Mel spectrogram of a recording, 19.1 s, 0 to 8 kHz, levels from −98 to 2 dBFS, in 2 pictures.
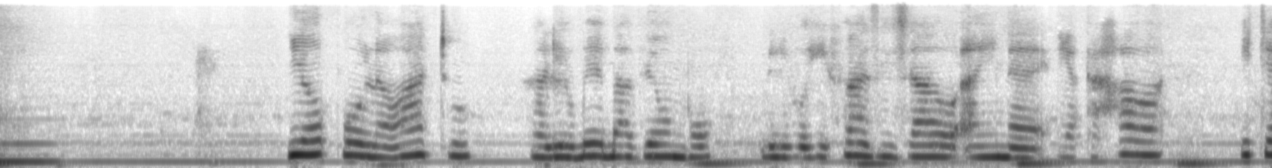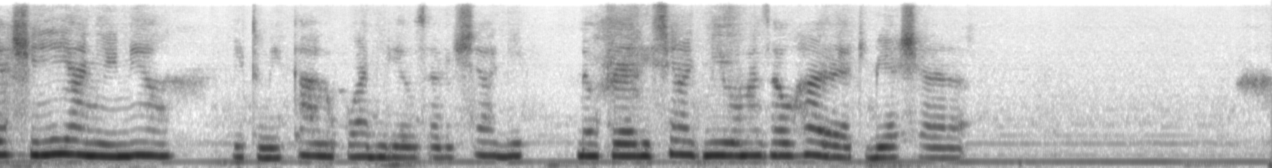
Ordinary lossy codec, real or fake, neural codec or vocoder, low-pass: Opus, 64 kbps; fake; codec, 16 kHz, 2 kbps, X-Codec, HuBERT features, trained on balanced general audio; 7.2 kHz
